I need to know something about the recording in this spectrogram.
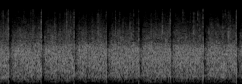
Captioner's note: applause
